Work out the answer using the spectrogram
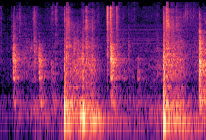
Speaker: popping like that that just mean that this hinge needs to be greased up guys so if your door is popping guys don't don't let it you know keep messing around and staying like that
